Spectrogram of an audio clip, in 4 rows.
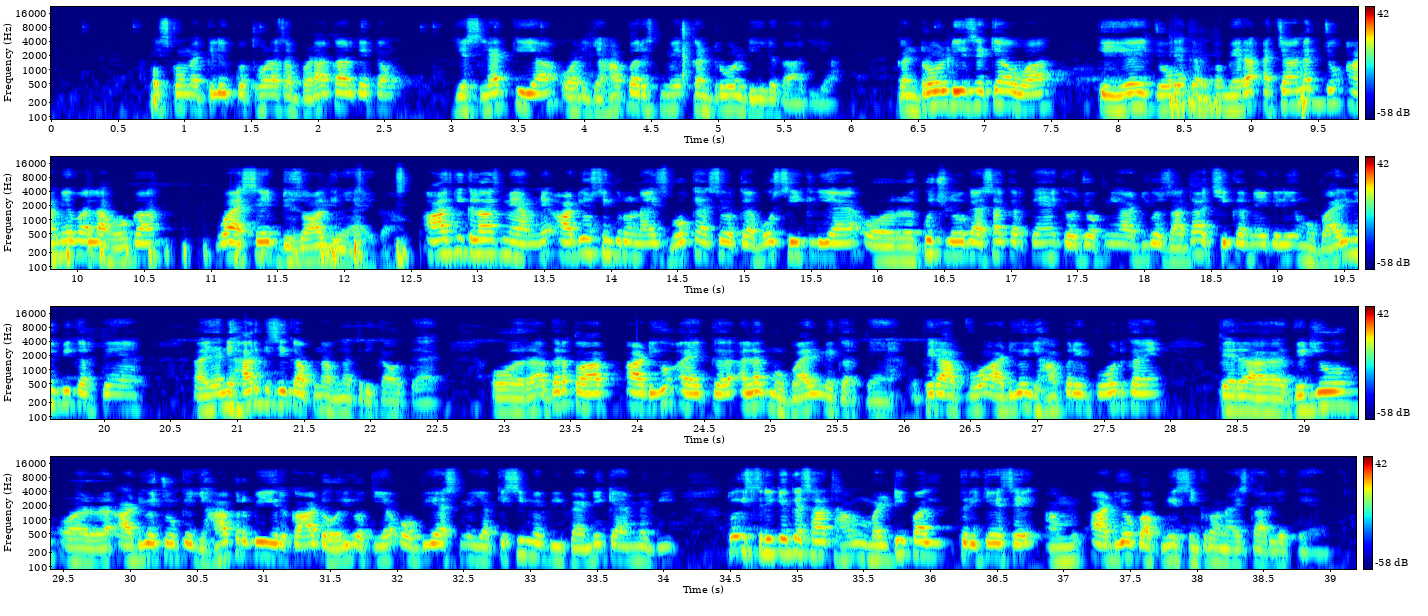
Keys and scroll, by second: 4.9 ctrl+d, 8.3 space.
